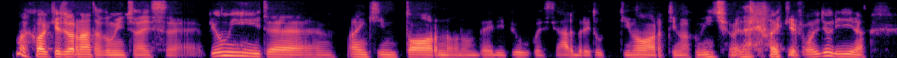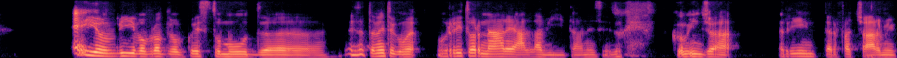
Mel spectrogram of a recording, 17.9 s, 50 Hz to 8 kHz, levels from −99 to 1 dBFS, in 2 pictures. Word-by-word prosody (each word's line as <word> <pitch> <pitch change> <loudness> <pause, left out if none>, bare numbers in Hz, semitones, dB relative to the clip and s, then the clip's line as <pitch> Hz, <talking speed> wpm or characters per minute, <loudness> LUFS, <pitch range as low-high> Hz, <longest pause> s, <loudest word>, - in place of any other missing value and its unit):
ma - - -1
qualche 135 0 +4
giornata 125 -4 +4
comincia 110 0 -4
a - - -1
essere 100 -4 -9
più 165 +3 -2
mite, 120 - -1
anche 120 0 -4
intorno 115 -2 0
non 105 0 -10
vedi 105 0 -9
più 115 +1 -9
questi 110 0 -15
alberi 105 -1 -6
tutti 105 0 -13
morti 110 -1 -2
ma 105 0 -7
cominci 115 +2 -3
a - - -4
vedere - - -2
qualche - - 0
fogliolina 130 -1 -2 1.1
E - - +8
io 170 -6 +8
vivo 155 -2 +3
proprio 130 -3 +1
questo 135 0 -2
mood, 125 -2 +1 0.9
esattamente 160 - +2
come 125 -1 0
un - - -8
ritornare 145 -4 +4
alla 115 +1 0
vita, 110 -1 -8
nel 115 0 -8
senso 120 +3 -11
che - - -12 0.4
comincio 130 -1 +1
a - - +1 0.4
ri-interfacciarmi 125 -6 -1
120 Hz, 135 wpm, -25 LUFS, 110-135 Hz, 1.1 s, E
